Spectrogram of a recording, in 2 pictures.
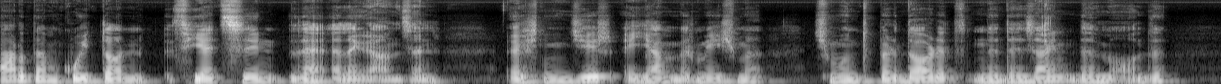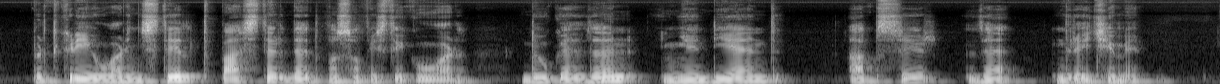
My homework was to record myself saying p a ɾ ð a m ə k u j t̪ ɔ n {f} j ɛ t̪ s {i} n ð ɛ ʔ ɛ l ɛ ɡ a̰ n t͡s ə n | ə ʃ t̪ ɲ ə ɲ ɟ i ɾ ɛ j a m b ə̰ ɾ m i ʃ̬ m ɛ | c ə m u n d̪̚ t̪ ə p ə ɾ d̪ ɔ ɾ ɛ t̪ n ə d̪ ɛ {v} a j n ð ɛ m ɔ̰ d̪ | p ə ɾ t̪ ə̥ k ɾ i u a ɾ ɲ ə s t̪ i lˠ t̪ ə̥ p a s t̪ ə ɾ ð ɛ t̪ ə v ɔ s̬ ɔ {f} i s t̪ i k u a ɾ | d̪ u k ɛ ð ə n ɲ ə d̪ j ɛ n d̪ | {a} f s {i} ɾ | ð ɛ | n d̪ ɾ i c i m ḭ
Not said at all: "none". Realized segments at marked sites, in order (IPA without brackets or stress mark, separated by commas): θ, i, z, f, a, i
